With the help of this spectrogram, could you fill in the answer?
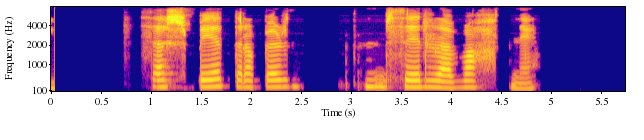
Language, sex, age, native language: Icelandic, female, 9, Lithuanian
